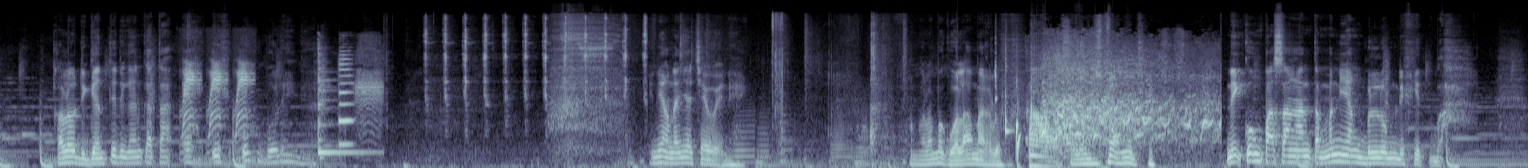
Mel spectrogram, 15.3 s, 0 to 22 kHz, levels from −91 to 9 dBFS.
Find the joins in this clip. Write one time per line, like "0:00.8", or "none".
0:12.1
